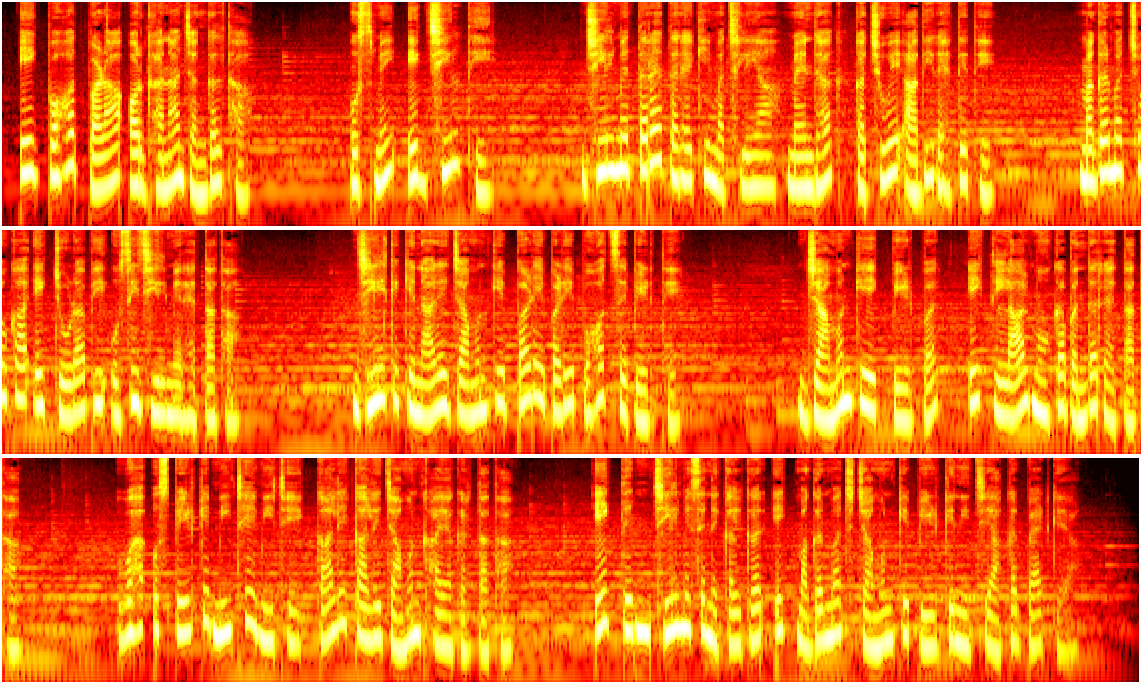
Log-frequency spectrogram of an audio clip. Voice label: Hindi

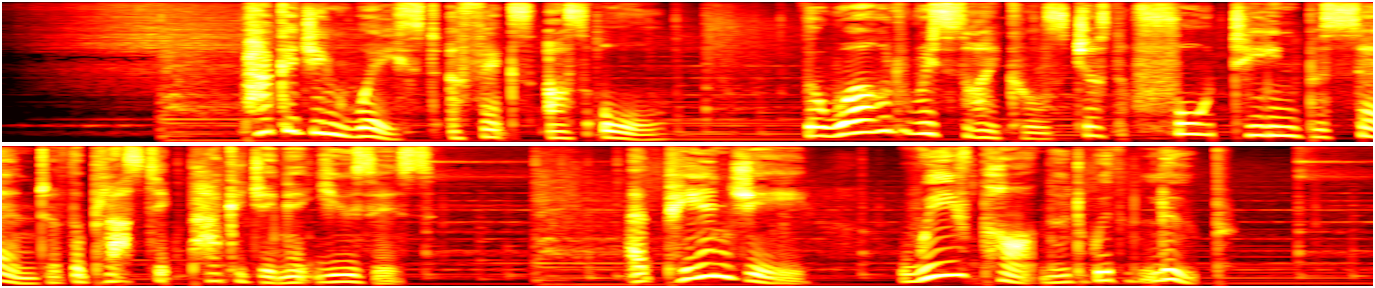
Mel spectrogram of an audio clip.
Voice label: Corporate; 40s-60s. Female. British Asian/RP.

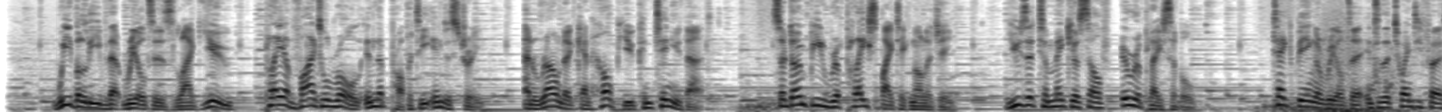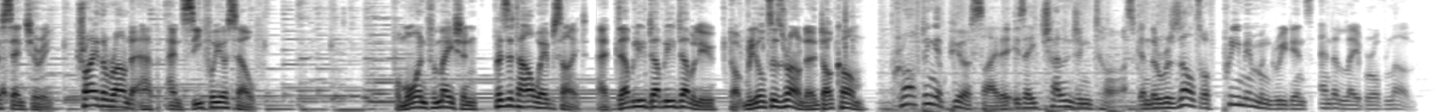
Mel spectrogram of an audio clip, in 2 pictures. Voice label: Corporate

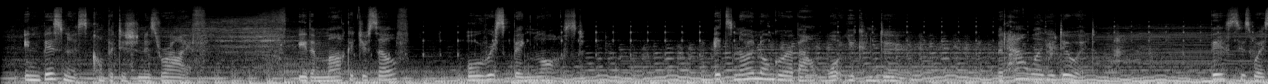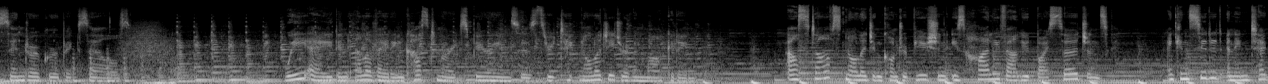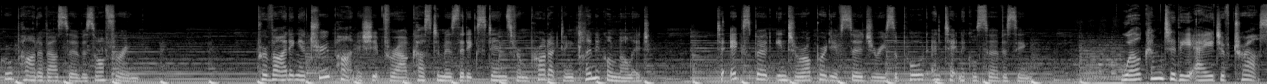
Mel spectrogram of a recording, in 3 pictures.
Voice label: Corporate

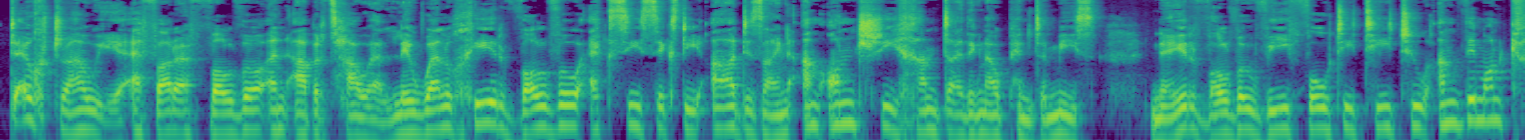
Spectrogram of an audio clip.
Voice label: Welsh

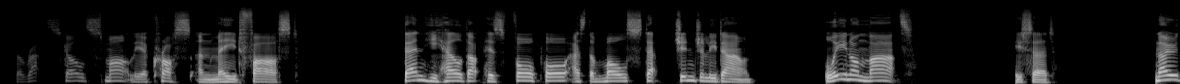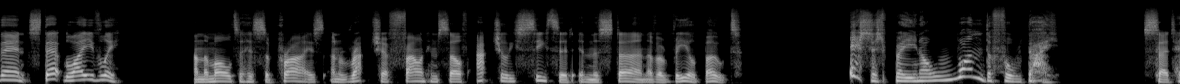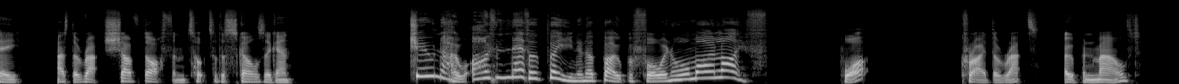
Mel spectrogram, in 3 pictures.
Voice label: Audiobook; regional accents

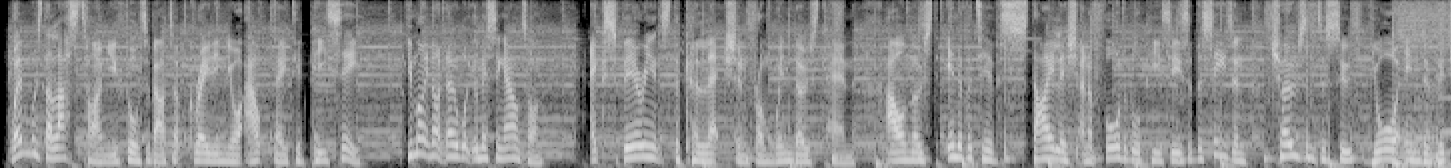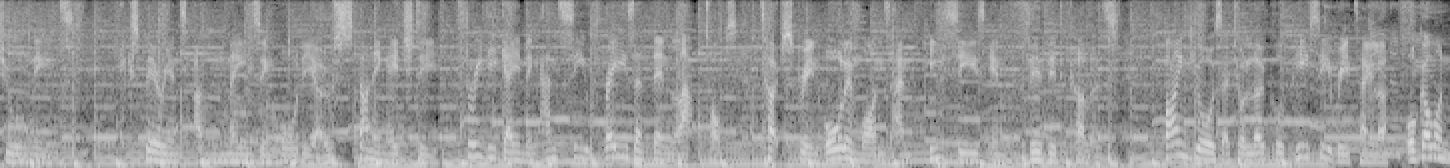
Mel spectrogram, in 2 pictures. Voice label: commercial reel

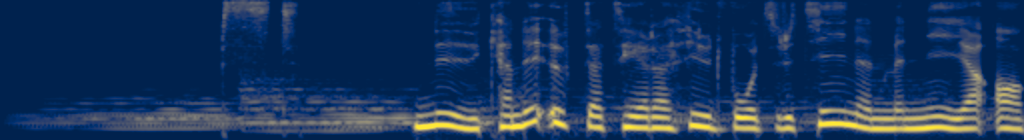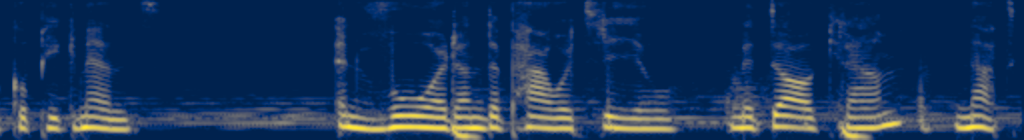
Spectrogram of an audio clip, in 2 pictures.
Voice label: Swedish Commercial; Scandinavian; Male; 30s-40s; Based in Sweden

